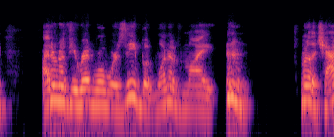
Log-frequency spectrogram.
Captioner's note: clears throat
